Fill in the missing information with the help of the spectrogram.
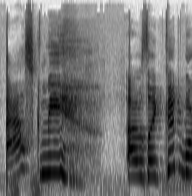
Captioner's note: exhales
